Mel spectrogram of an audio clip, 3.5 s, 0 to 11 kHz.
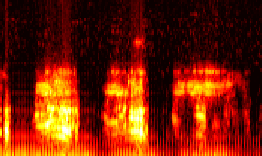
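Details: Carpathian stag in the rut, Bucovina mountains, 2022 breeding season: three hoarse moaning roars over a steady low pulsing throb in the background, the last roar thinner and fading.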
